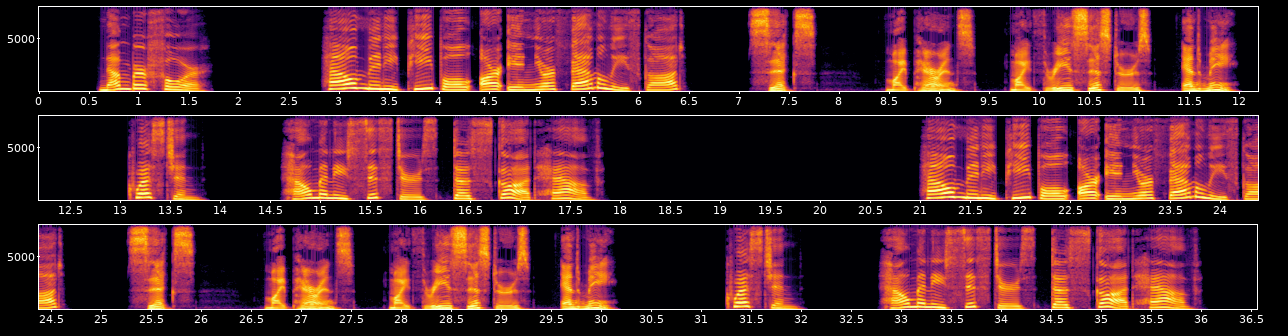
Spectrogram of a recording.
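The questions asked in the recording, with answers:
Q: How many sisters does Scott have?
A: Three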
